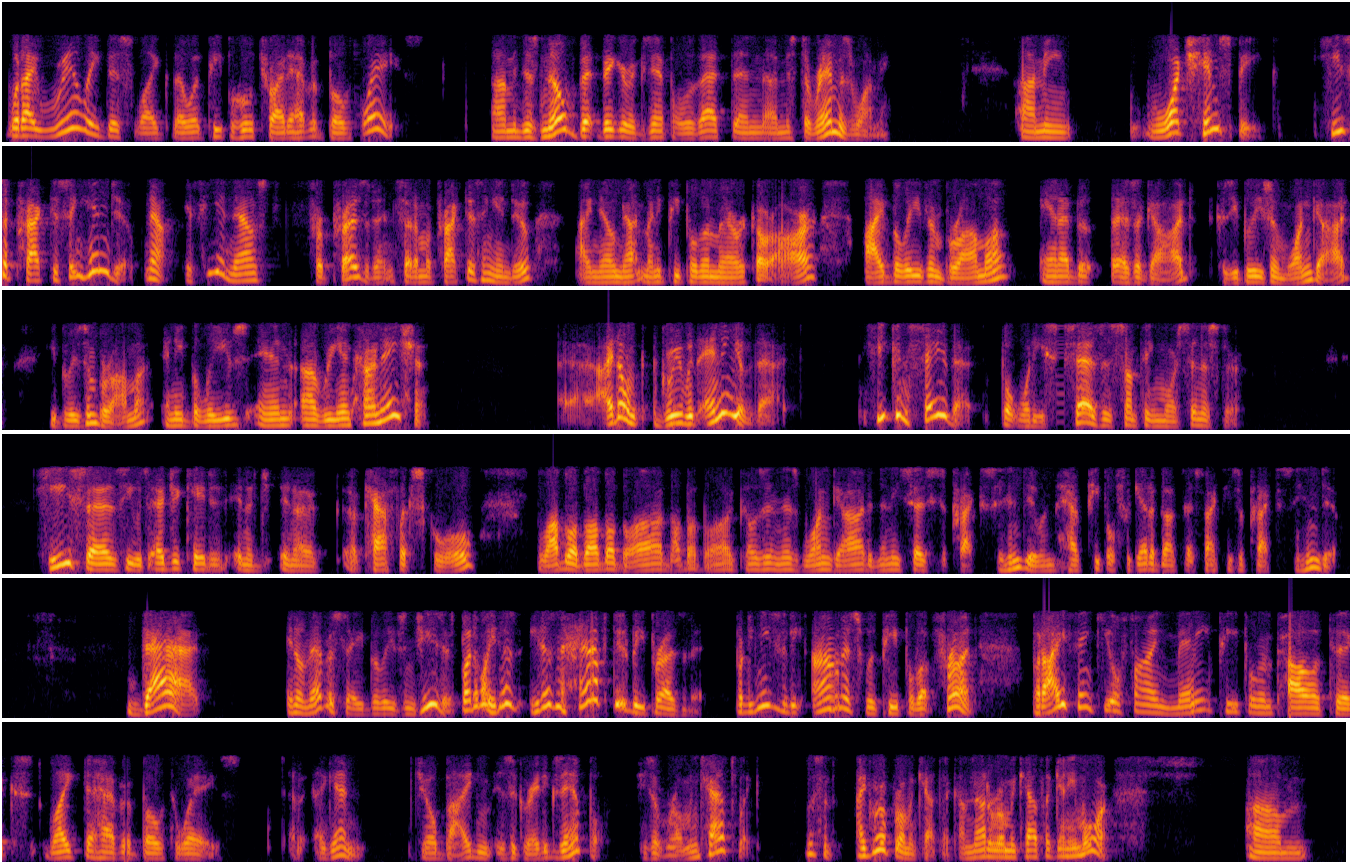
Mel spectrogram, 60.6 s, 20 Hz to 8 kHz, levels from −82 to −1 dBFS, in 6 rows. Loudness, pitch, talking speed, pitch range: -20 LUFS, 130 Hz, 210 wpm, 120-175 Hz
